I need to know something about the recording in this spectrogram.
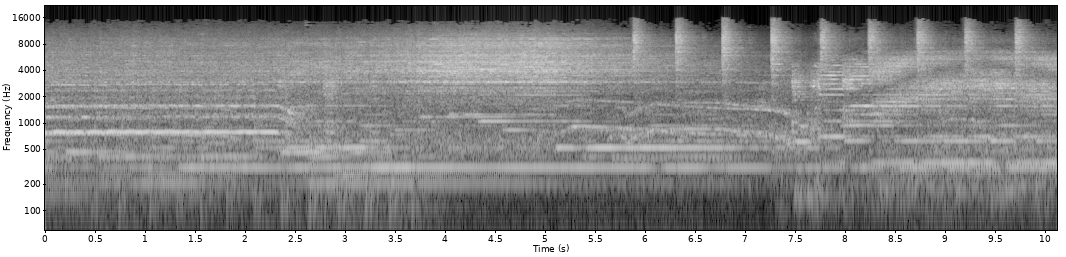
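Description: Live rock band playing: sustained, bending electric guitar notes over bass and keyboard, with the drum kit coming in about six seconds in on evenly spaced cymbal strokes, about three a second.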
